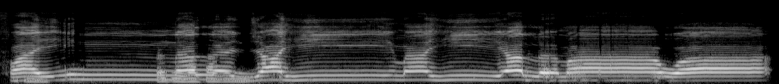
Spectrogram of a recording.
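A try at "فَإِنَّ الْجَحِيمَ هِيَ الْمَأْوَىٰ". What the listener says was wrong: হ্যাঁ এখানে দেখেন একটা লক্ষণের বিষয়, আপনার পুরাটাই হয়েছে, শুধু শেষে এখানে মিম হ্যাঁ মার টান দিয়েছেন, এটা টান হবে না কারণ জবরের বাম পাশে যদি খালি আলিফ হয়। এটা ধাক্কা দিয়ে পড়তে হবে মা আর আপনার প্রথমবার জাহি মা টান হয়েছিল, পরে আবার ঠিক করছেন।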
